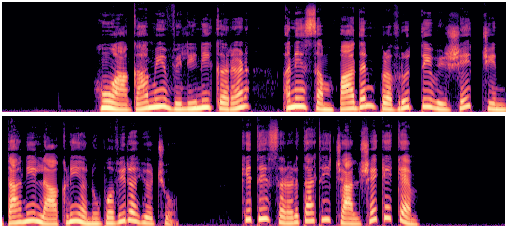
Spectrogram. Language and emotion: Gujarati, fearful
